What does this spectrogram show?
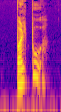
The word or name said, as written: boldbur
